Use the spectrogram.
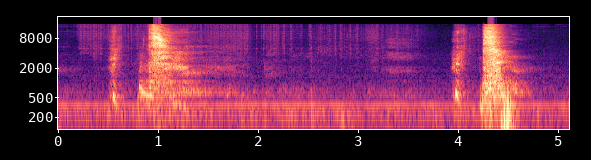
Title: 10 Sneezes.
